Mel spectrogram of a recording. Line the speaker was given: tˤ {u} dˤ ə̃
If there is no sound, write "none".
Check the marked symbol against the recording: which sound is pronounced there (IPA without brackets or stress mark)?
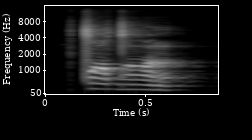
u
